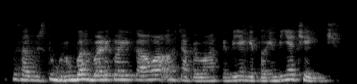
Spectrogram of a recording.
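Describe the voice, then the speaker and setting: A woman talks very fast. Her voice is somewhat breathy. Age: 20s. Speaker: office worker. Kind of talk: casual interview. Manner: casual, code-switching, many fillers.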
